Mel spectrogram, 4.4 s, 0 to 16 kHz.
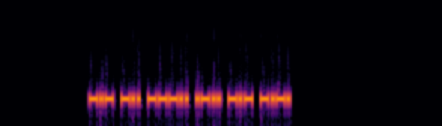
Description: Morse code, heard as a keyed tone, about 43 wpm, 700 Hz. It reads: KD8LKC
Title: USA Call Signs - 6 Characters - 45wpm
